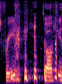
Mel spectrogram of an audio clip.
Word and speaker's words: Fried: And Sierra, a lot of people spell my name B R A I N for some reason and they pronounce my last name as fried but it's freed.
